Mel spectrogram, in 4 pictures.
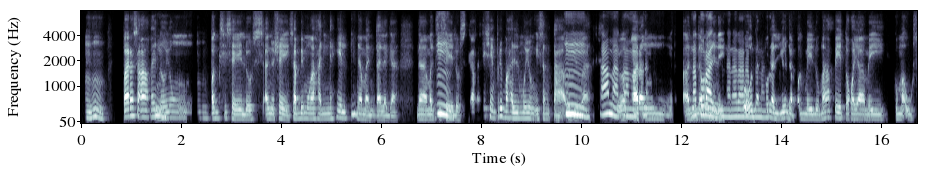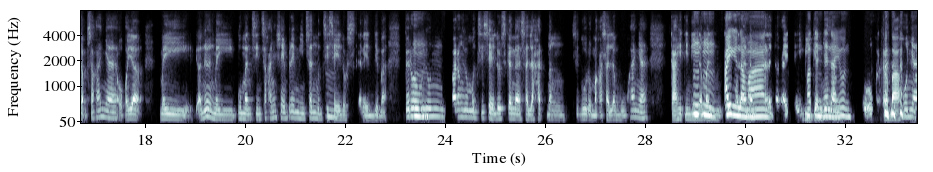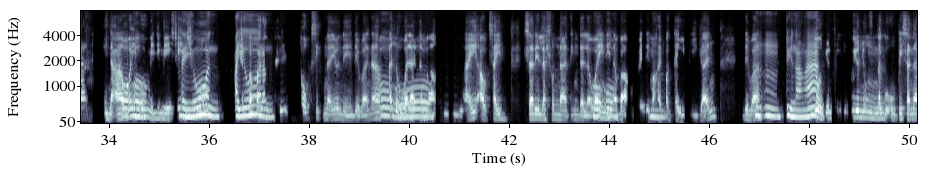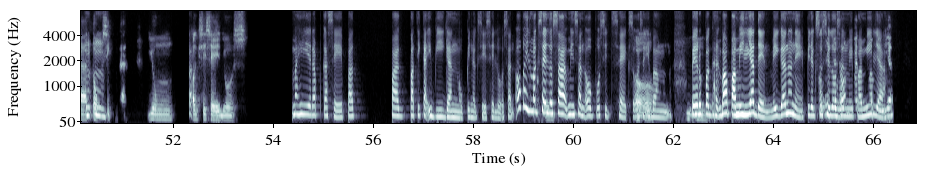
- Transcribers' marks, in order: static; distorted speech; chuckle; other background noise
- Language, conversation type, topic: Filipino, unstructured, Ano ang palagay mo tungkol sa pagiging seloso sa isang relasyon?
